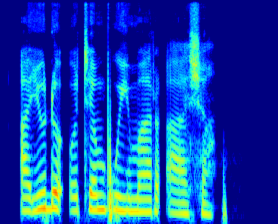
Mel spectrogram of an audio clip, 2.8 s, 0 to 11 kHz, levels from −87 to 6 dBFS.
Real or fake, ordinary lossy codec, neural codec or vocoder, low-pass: fake; none; vocoder, 22.05 kHz, 80 mel bands, WaveNeXt; none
